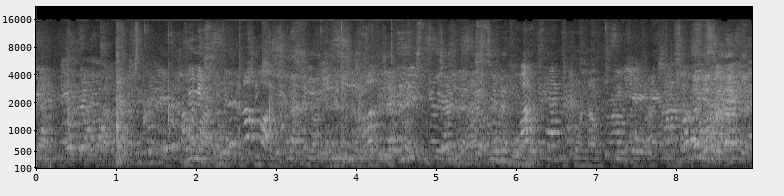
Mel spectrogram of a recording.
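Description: A woman speaks calmly and steadily, close by.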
